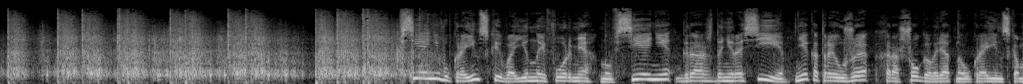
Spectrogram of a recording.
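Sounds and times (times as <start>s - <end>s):
automatic assault rifle fire during training: 0.0s - 4.5s
speech: 4.1s - 10.2s.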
